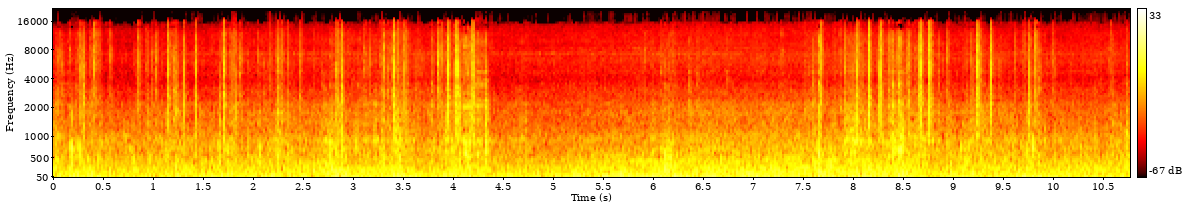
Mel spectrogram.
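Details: 2007 Subaru Outback after replacing the broken left rear upper strut mount that had caused a clunk/squeak over bumps; microphone in the back by the upper strut mount. Road rumble and light trim ticks over bumps, no clunk or knock; rear suspension quiet.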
